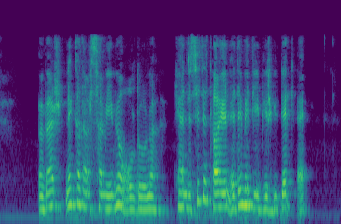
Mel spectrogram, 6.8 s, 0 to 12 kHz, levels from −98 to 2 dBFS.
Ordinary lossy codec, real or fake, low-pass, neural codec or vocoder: AAC, 48 kbps; fake; 7.2 kHz; codec, 16 kHz, 8 kbps, FunCodec, trained on LibriTTS, 25 frames a second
